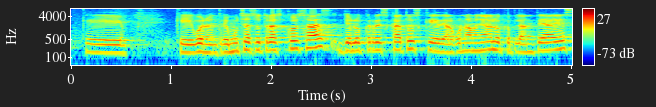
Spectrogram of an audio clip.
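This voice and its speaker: A woman talks at a very fast pace with a medium pitch and fairly even intonation. Noticeable background noise can be heard. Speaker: author presenting her book. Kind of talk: book presentation talk. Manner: hesitant, many fillers.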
